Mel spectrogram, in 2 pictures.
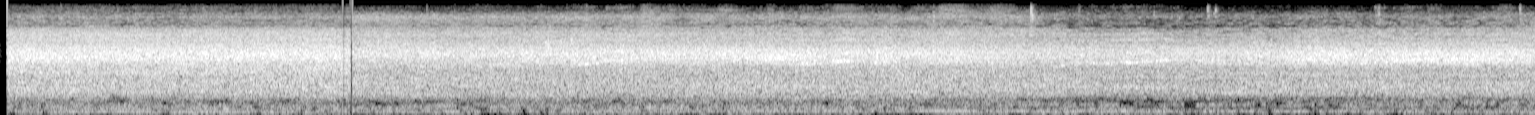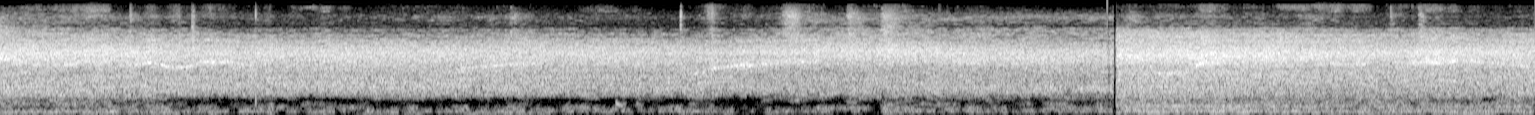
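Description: Steady outdoor background noise: a constant rushing hiss with some low buffeting, stepping slightly louder near the end.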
